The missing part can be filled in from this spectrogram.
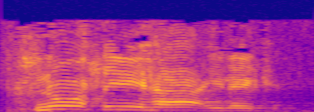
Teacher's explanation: فكلها فيها مد، لكن هذا المد هو بمقدار حركة واحدة · Term: المد الطبيعي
